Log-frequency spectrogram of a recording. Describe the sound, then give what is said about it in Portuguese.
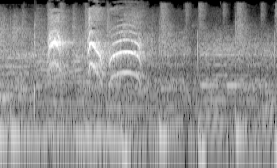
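Two sharp, shrill bird squawks in quick succession, followed by a longer warbling screech, loud with no talking. “Castelo Raimundo também tinha aquela do passarinho, que som é esse”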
